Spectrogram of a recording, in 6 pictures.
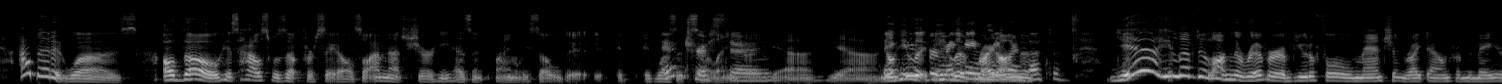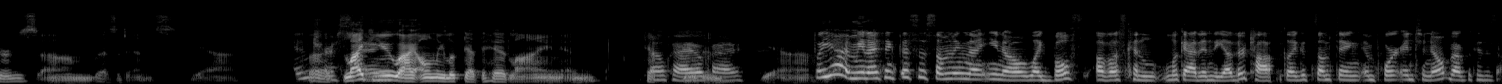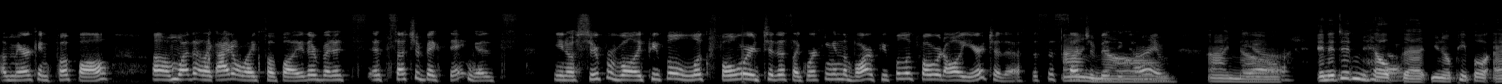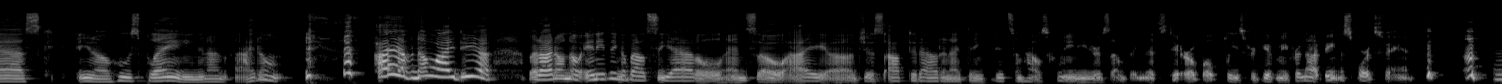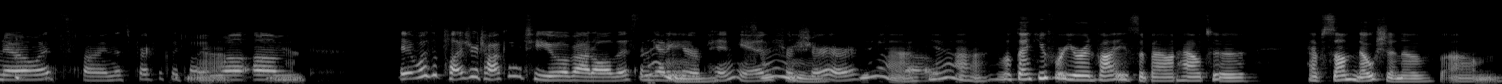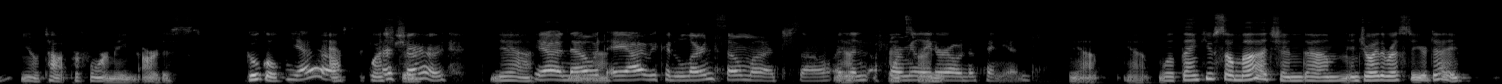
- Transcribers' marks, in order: other background noise; chuckle; laugh; chuckle
- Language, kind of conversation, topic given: English, unstructured, What recent news story has caught your attention the most?
- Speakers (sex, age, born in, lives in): female, 35-39, United States, United States; female, 60-64, United States, United States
